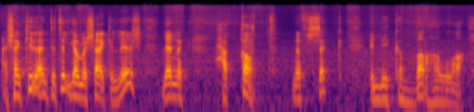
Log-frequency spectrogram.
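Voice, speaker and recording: A man's voice: medium pitch, big pitch swings, fast, a little mellow, a little hiss or hum. A man giving a motivational religious talk, emphatic, asking rhetorical questions and mimicking the people he describes. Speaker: motivational speaker.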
